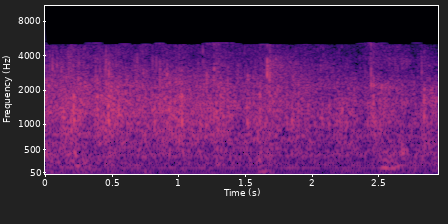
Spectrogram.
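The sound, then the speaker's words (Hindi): Steady audience applause fills the whole stretch, a dense, even patter of many hands clapping at a fairly quiet level with no voices rising above it. “मौसम ये कहता है मुस्कुरा दीजिए, बात बड़ी खुशी की आज कहने दीजिए, उमंग इतना आए सब में, आप दिल से जोरदार ताली बजा दीजिए।”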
